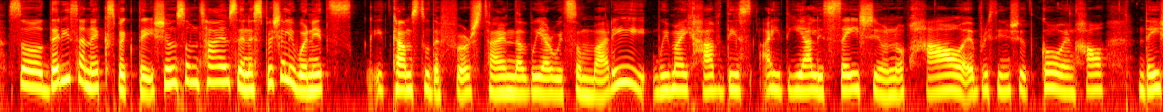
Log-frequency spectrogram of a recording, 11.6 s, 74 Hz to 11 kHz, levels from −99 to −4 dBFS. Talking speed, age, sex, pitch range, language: 175 wpm, 30-49, female, 185-230 Hz, English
